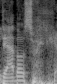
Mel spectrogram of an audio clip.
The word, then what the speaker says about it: Dabo Swinney: he seconds before this segment started how to pronounce this Dabo Davos Davos Sweeney Swinney that's fine that devil Sweeney Dabo Swinney all right every every okay every February when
